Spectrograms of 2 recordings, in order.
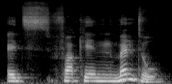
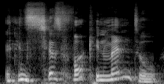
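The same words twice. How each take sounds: First: Said in the usual way. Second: Real laugh of exasperation; laughing disbelief. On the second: Real, not acted. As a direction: laugh it out, incredulous. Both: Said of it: "I just don't know what to say".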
